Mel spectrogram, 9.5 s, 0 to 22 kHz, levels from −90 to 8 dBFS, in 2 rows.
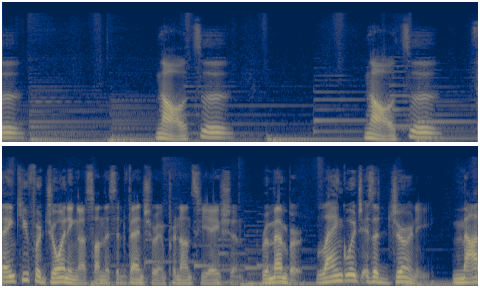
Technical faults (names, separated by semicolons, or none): none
